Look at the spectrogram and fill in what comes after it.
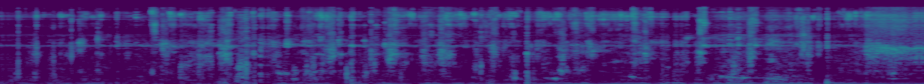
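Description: Close-miked wet chewing and mouth smacks of someone eating a handful of curry-soaked rice, with squelching as fingers mix rice on the plate. Many short irregular clicks and smacks.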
